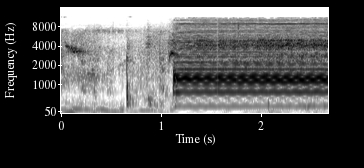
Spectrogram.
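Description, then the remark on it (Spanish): A low rumble and a sharp click as a half-hidden lever in a cave wall is pulled, then a loud electric buzz from a secret wall mechanism kicks in abruptly and holds steady, harsh and droning, until the end, as a cave wall slowly moves. “Y se oye un zumbido eléctrico.”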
